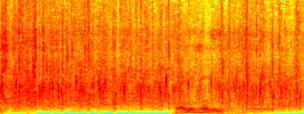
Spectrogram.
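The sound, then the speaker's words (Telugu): Audience applause for God during a Telugu Christian sermon: a dense, steady wash of clapping, with a voice calling out briefly over it partway through. “ఆ దేవునికి చప్పట్లు”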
